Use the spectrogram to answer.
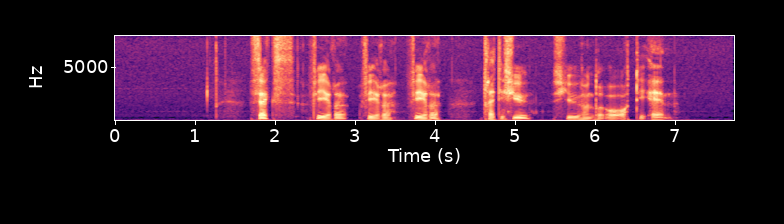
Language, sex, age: Norwegian, male, 42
